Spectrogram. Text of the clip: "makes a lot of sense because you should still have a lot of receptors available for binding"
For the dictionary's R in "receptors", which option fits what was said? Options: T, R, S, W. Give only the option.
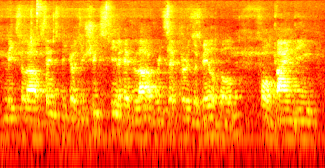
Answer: W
